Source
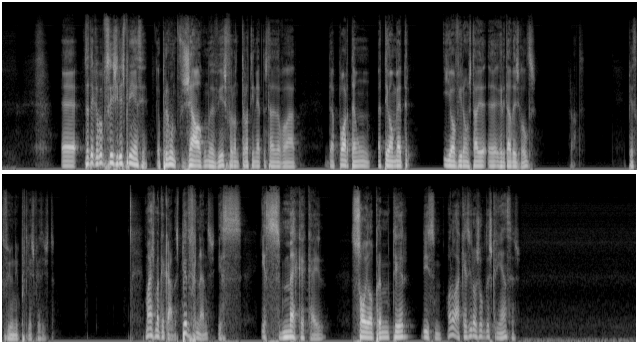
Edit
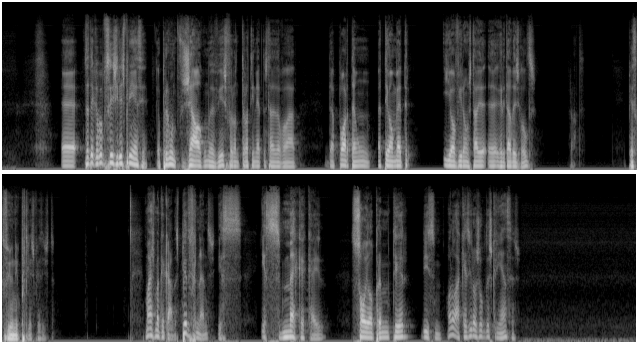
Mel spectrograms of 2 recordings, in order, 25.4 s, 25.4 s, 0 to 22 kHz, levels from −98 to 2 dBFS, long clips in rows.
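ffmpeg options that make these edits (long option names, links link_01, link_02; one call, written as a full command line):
ffmpeg -i in.wav -filter_complex "[0:a]asplit=3[link_01][link_02][link_03];[link_01]atrim=end=12.592[link_04];[link_02]atrim=start=12.588:end=13.232,asetpts=PTS-STARTPTS,volume=9.5dB[link_05];[link_03]atrim=start=13.228[link_06];[link_04][link_05]acrossfade=duration=0.004:curve1=hsin:curve2=hsin[link_07];[link_07][link_06]acrossfade=duration=0.004:curve1=hsin:curve2=hsin" out.wav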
